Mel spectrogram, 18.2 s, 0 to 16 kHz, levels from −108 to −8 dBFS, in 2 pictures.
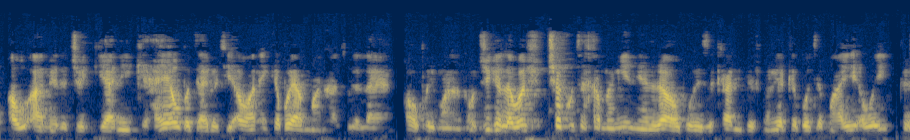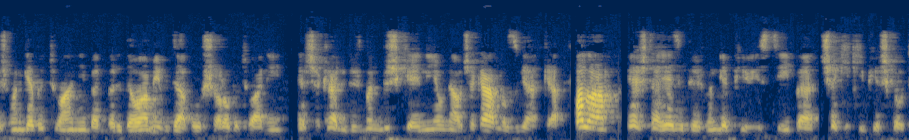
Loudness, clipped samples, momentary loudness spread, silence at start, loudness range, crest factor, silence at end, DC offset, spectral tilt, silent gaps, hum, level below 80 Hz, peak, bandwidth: -29 LUFS; under 0.1%; 11 LU; 0.1 s; 5 LU; 24 dB; 0.05 s; under 0.1%; -1 dB/octave; 3.97-4.04 s, 12.02-12.07 s, 15.33-15.37 s; none; -74 dBFS; -6 dBFS; 7 kHz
